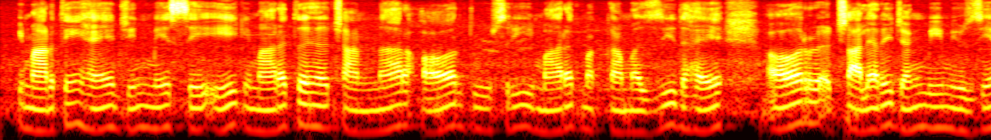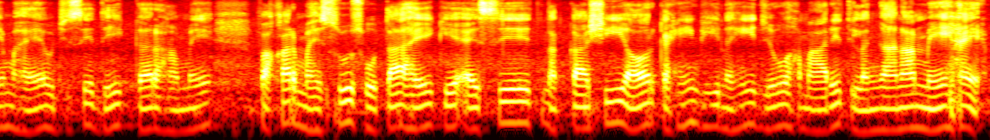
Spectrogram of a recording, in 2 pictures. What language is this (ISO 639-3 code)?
urd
